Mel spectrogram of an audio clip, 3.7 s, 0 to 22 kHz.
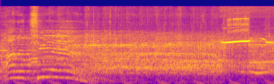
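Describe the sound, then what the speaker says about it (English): An audience at the FIRST LEGO League European Championship 2012 in Mannheim applauds and cheers, a dense sustained roar of clapping and shouts with a voice speaking over it near the start. "A massive round of applause and a cheer!"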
